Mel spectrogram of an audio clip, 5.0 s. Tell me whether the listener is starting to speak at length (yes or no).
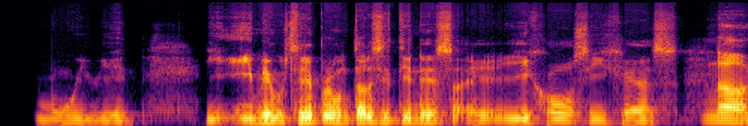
no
